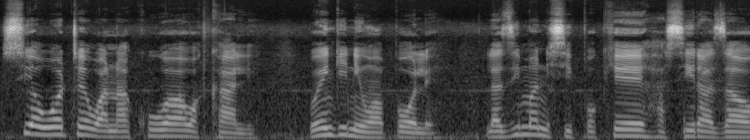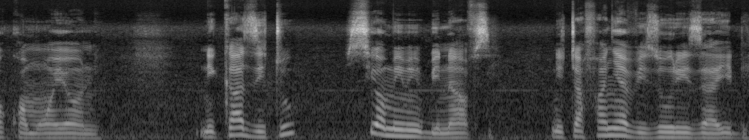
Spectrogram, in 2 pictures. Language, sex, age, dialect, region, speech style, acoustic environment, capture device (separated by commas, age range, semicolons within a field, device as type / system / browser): Swahili, male, 18-24, Kenya - Mombasa, Kenya, happy, nature, mobile / Linux / Chrome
